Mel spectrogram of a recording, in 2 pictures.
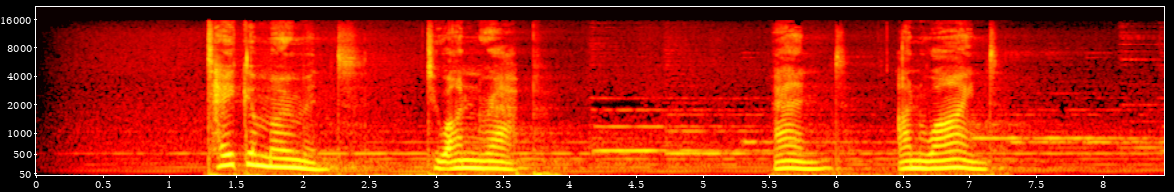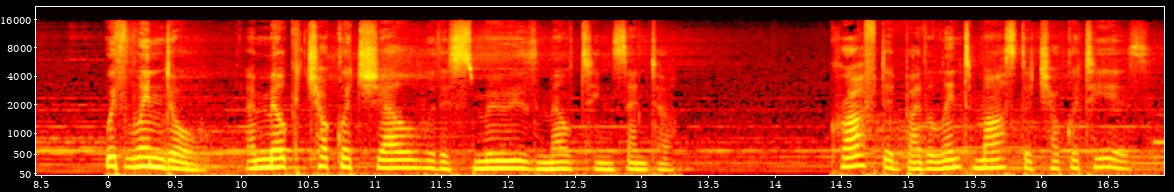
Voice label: Voice Over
